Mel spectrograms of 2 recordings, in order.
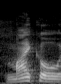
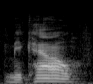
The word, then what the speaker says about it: Michal: His wife's name looks like it's Michael. It's probably pronounced Michal.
